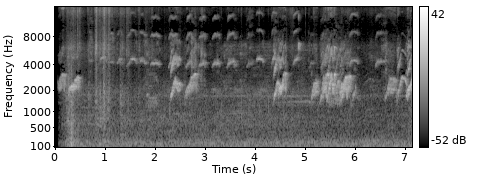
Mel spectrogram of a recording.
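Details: Cockatiels calling: short, bright rising chirps with harmonics, given singly and in quick bursts, several overlapping toward the end, with a faint rustle of flapping wings near the start.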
